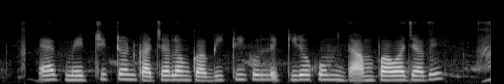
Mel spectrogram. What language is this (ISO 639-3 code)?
ben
